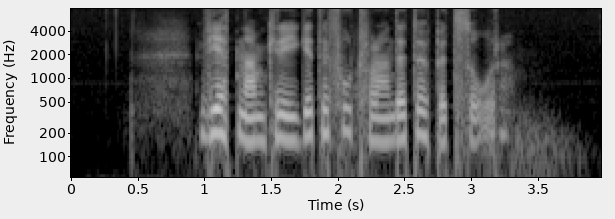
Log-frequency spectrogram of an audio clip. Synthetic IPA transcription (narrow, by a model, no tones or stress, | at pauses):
vɪɛt̪namːkʰɾiːɡət̪æɾfʊʈːfɑːɾand̪əɛt̪œpːət̪so̰ːɾ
